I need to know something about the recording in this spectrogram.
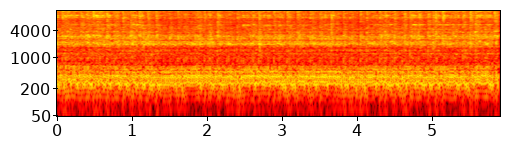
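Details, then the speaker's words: Makita/Dolmar 7900 85cc 54mm big-bore chainsaw, carb limiters removed, needles tuned from one turn: loud steady full-throttle roar with rough burbling four-stroke edge; low jet was lean and richened, high jet set rich. "just a bit of tuning hopefully you heard that I just it was a little bit lean on the low jet so I I tighten the loaded up a bit more and it nearly died so I gave it more fuel"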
